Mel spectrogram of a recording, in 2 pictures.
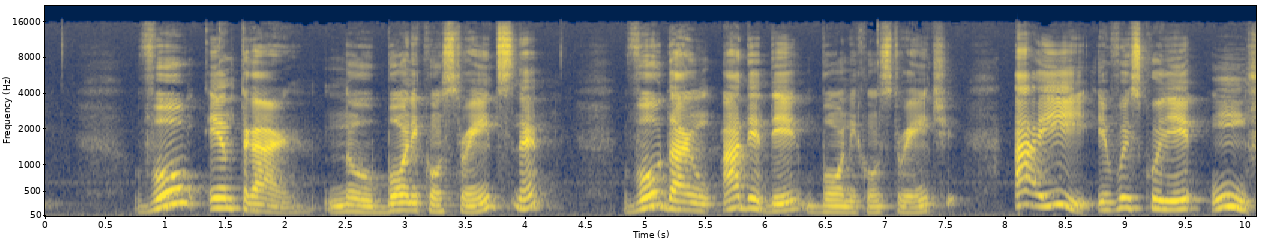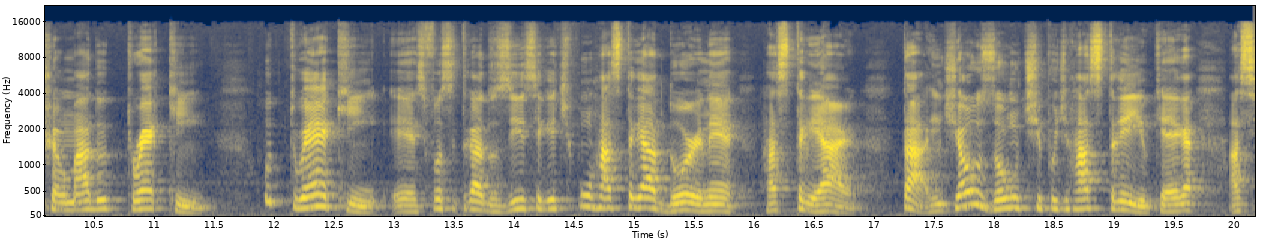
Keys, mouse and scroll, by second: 1.3 click, 6.8 click.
